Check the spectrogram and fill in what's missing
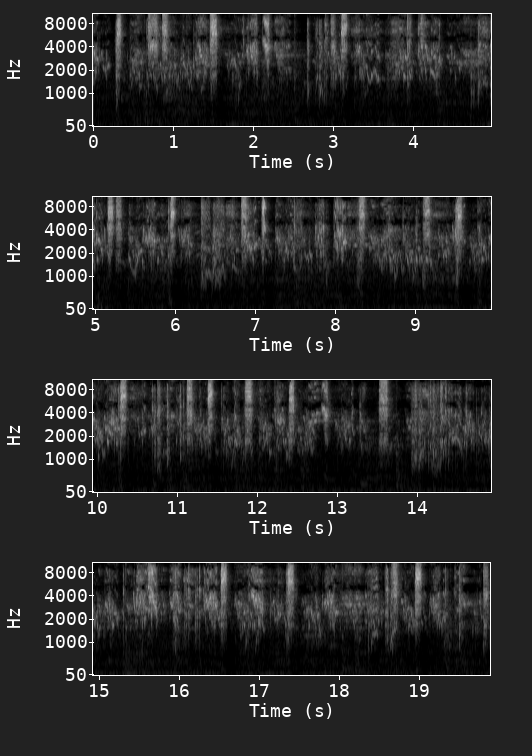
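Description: Budgerigars chatter nonstop, a busy mix of high chirps, warbles and sharp squawks.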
